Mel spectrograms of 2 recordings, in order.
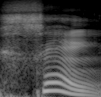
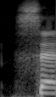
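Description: First: The vowel rhymes with rain. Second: The vowel does not rhyme with rain. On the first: "They say Saint. ... It rhymes with rain" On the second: "Sen is the correct way"

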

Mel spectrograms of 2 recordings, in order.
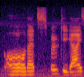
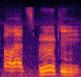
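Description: First: It sounds genuinely scared. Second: It sounds playful and joking.

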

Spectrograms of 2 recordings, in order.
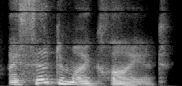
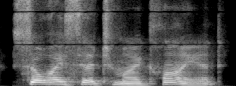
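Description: First: It opens with a silent pause. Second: It opens with the filler word so. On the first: The speaker calls it right. "I could say" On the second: The speaker calls it wrong. "instead of saying"

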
